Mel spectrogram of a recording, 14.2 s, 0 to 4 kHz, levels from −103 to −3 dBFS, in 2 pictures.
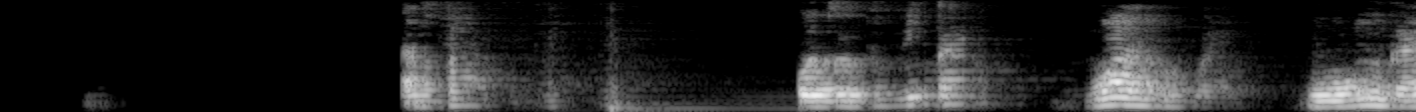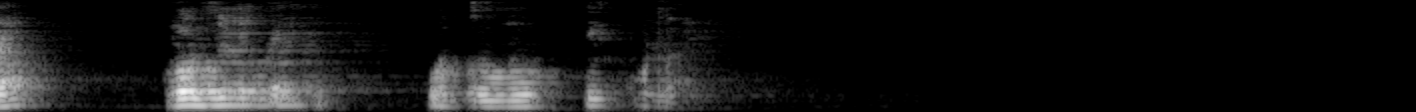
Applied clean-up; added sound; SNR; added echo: neural mask model DeepFilterNet 3.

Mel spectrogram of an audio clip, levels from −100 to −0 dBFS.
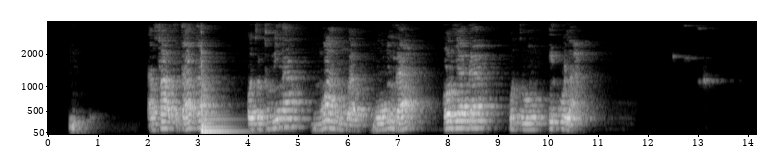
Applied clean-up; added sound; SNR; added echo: none; Bowed string instrument; -4 dB; reverberation time 0.8 s.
